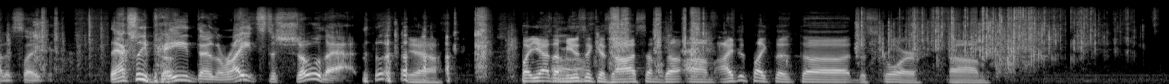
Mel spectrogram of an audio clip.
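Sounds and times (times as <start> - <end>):
paper crunched and crinkled as an advertisement is separated: 0.0 - 1.4, 4.8 - 7.3, 8.5 - 11.6
speech: 0.0 - 10.0
laughter: 3.4 - 8.6.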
